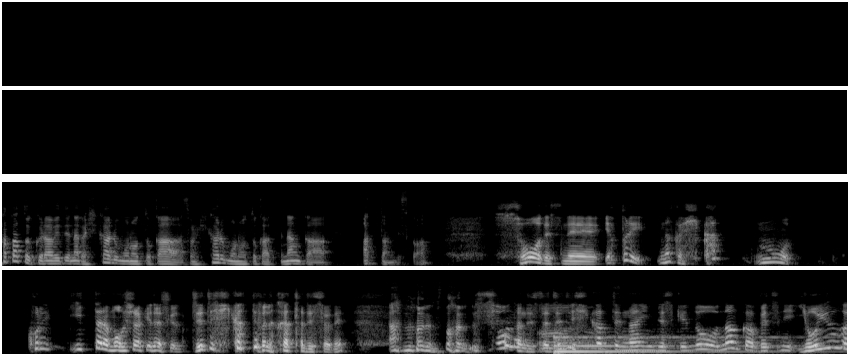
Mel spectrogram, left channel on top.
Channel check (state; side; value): silent; left; digital silence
